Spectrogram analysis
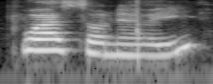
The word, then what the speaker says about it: poissonnerie: Y aquí charcuterie, a mí me es difícil no pronunciarla, pero la dice muy rápido. Charcuterie, poissonnerie.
